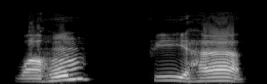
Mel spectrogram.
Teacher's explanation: فا کو 1 الف کی مقدار کھینچ کر پڑھیں گے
